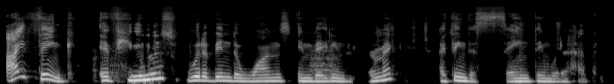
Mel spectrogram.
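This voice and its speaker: A man's voice: on the high side, moderate pace, darkish tone, dry recording. A man in a casual film discussion, earnest and insistent, repeating his phrases to make a point. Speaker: podcast co-host.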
